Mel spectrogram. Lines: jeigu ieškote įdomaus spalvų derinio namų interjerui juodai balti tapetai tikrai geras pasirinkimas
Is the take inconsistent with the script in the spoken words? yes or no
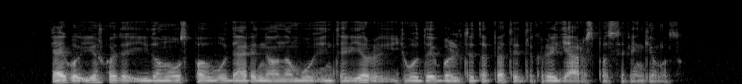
no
